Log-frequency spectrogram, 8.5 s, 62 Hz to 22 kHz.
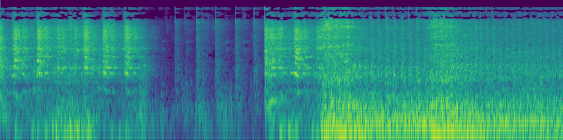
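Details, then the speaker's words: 1978 AMC Hornet at idle with the number five plug wire pulled: it stumbles, nearly dies, then settles into a lumpy, uneven shake that shakes the whole dash. Rough idle from a dead cylinder. "sure sound like a rod knocking to me surely the guy wouldn't have lied to me but yeah maybe all right that number five there was hidden when I pulled the spark plug off seen it die"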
